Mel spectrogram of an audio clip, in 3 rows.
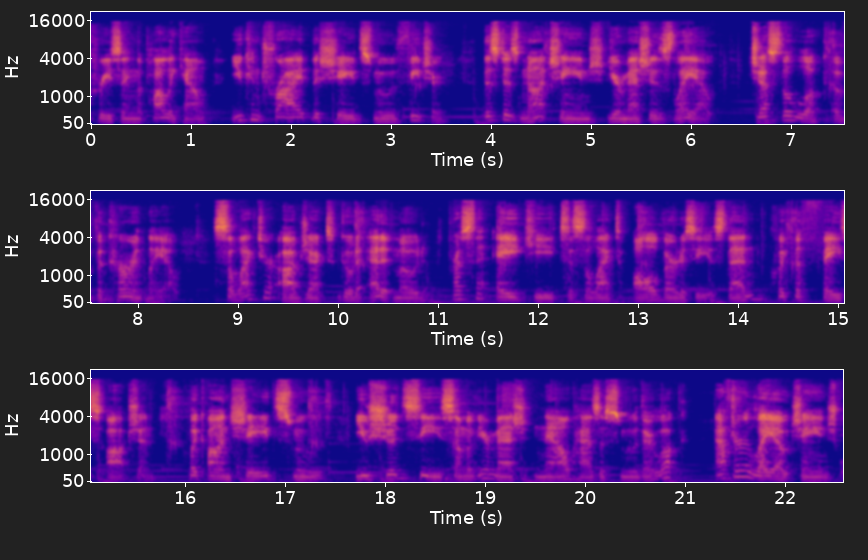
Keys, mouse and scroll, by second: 10.8 click, 14.9 a, 18.4 click, 18.6 Tab, 19.1-22.5 middle drag.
